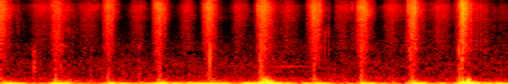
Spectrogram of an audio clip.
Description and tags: shaking a salt bag
city-rings, field-recordings, sound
